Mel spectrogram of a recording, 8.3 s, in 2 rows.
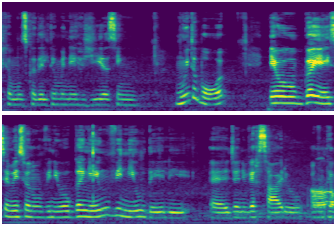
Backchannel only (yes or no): yes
